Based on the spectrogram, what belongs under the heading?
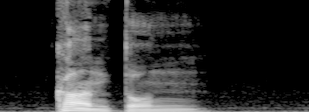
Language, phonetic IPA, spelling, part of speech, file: Polish, [ˈkãntɔ̃n], kanton, noun, Pl-kanton.ogg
